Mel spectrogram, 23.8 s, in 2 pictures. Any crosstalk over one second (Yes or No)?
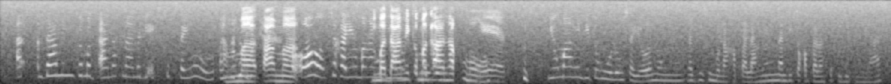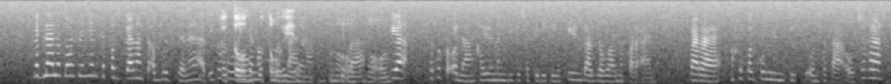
Yes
